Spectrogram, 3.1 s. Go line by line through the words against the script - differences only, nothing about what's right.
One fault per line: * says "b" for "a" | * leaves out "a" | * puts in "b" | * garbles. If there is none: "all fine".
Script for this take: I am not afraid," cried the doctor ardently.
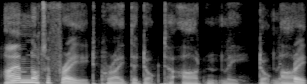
* garbles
